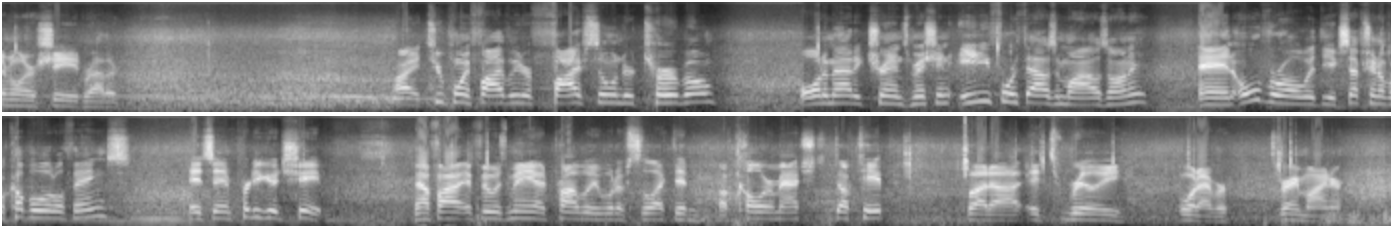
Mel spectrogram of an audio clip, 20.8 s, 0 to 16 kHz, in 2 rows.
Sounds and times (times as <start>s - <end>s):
Speech: 0.0s - 0.9s, 3.0s - 5.4s, 6.0s - 12.9s, 13.5s - 20.5s
Car: 0.0s - 20.8s.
